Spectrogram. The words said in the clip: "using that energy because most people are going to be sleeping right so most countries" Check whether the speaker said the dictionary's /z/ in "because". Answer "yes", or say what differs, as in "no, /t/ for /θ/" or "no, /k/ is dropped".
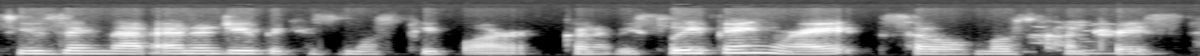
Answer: yes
